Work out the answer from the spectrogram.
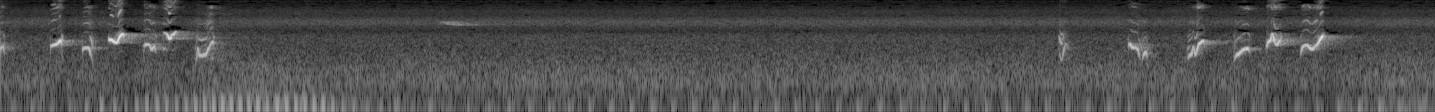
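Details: Bulbul giving two phrases of quick, bright whistled notes, one at the start and another after a long pause near the end, over a faint steady background hum.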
